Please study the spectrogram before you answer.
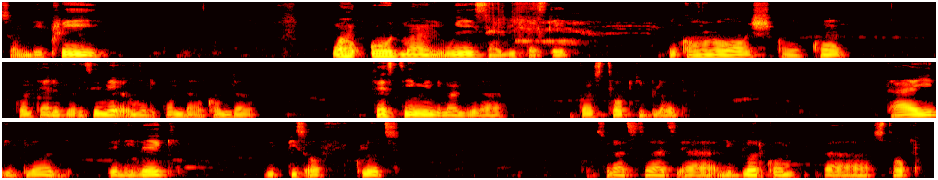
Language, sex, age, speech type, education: Nigerian Pidgin, male, 30-45, spontaneous, tertiary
